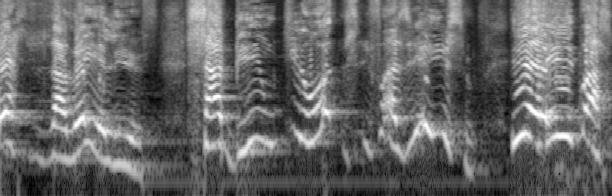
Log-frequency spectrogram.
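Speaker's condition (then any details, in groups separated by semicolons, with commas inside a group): Cerebral palsy; no speech as child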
